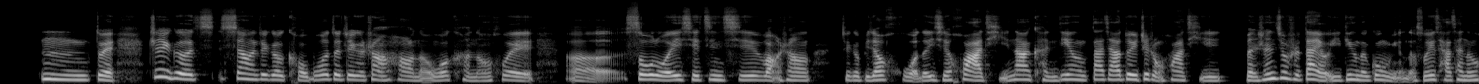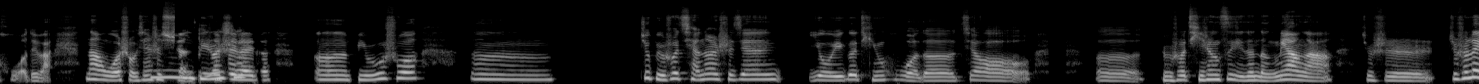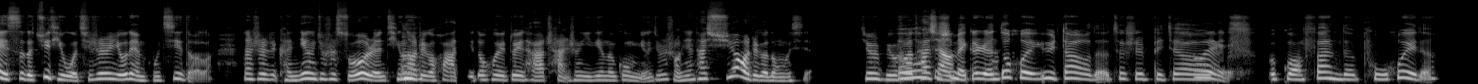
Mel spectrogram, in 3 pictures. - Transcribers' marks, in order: unintelligible speech; shush
- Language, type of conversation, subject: Chinese, podcast, 你怎么让观众对作品产生共鸣?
